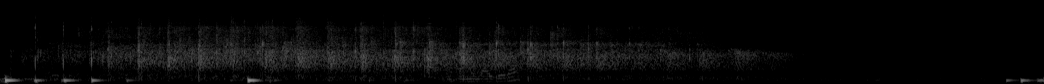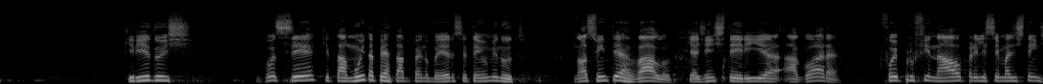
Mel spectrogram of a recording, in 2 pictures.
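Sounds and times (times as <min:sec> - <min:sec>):
audience applause: 0:00.0 - 0:07.9
speech: 0:11.7 - 0:12.4, 0:13.1 - 0:20.8.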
